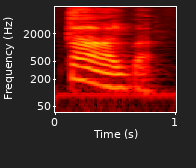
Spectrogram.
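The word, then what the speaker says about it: tāua: 타우가, 타우가, 타우가. 이렇게 좋은 발음은 도저히 흉내낼 수가 없습니다.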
